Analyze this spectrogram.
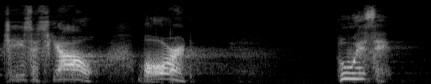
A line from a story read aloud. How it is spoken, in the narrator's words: he whispers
